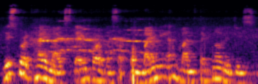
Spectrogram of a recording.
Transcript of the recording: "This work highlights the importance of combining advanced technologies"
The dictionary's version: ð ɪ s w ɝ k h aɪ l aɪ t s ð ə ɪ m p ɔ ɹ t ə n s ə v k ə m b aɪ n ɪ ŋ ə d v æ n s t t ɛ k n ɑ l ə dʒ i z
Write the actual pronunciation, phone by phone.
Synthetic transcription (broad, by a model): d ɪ s w ɝ k h aɪ l aɪ t s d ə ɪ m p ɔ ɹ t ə s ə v k ə m b aɪ n ɪ ŋ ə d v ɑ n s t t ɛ k n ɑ l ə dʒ i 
